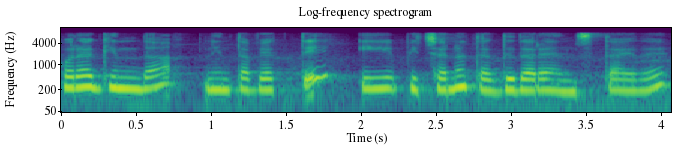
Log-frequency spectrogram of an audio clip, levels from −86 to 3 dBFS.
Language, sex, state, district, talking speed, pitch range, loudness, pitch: Kannada, female, Karnataka, Shimoga, 130 wpm, 200-235 Hz, -15 LUFS, 215 Hz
